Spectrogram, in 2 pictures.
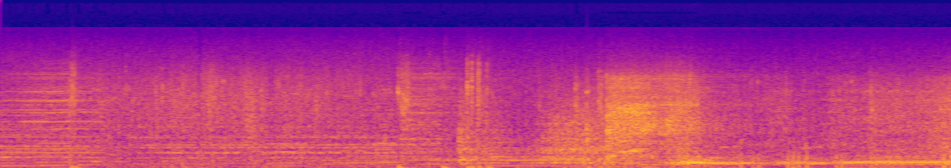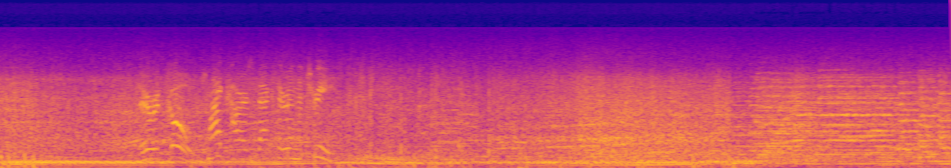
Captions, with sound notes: (car engine roaring) There it goes. - My car's back there in the trees. (dramatic music)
